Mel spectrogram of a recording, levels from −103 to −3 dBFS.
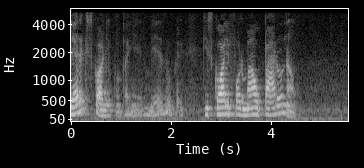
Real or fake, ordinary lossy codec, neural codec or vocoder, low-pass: real; none; none; 5.4 kHz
